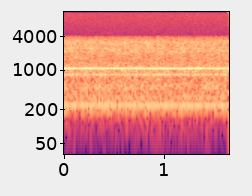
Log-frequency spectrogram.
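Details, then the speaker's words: 1993 Mazda Miata, 141,705 miles, just after replacing original Denso fuel pump with Walbro for fuel delivery issues; quiet even idle with steady hum and faint pump whine, no stumbles, idling better than before. "okay let's see what happens here it's idling good which is better than it had been doing"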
